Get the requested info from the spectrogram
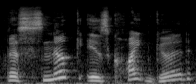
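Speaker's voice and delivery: slow, disbelieving repeat; incredulous echo. Pretend. Player repeats the fishmonger's line slowly in disbelief. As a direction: drag it out in disbelief.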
